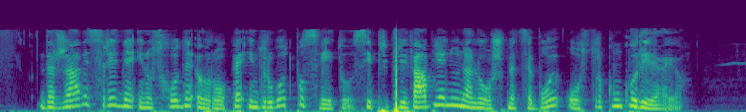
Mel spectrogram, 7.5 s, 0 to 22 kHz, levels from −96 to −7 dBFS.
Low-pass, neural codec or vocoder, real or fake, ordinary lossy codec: 7.2 kHz; none; real; AAC, 24 kbps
